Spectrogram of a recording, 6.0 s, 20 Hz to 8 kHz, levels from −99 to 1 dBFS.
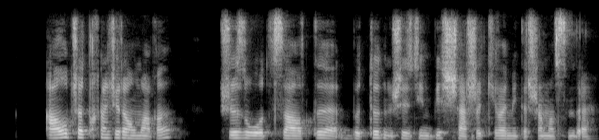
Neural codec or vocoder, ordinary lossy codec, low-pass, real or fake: codec, 16 kHz, 4.8 kbps, FACodec; none; 7.2 kHz; fake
